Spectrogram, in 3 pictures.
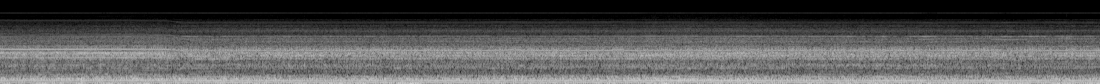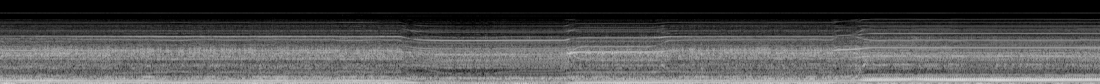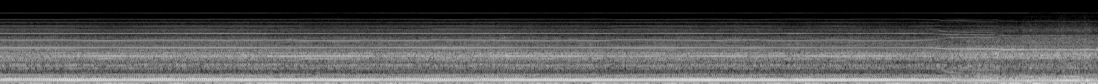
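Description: Electric motor and propeller of a Multiplex EasyStar II radio-control plane, running with a steady whine. Its pitch steps to new levels as the throttle changes: it dips about fifteen seconds in and steps up louder and higher near twenty seconds.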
